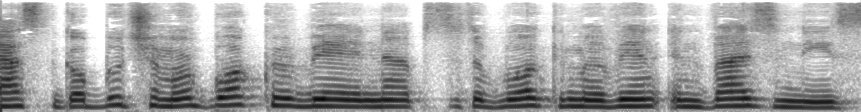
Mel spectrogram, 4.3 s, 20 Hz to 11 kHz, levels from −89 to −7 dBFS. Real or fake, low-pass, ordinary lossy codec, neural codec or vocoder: fake; 9.9 kHz; MP3, 48 kbps; codec, 16 kHz in and 24 kHz out, 0.4 kbps, LongCat-Audio-Codec, two codebook decoder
